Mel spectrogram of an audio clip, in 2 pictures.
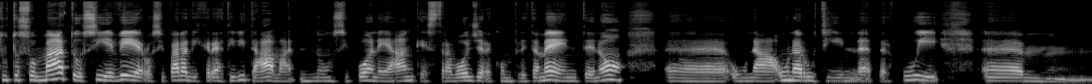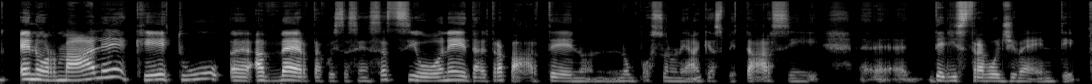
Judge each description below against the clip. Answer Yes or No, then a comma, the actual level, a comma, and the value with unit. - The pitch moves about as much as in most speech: Yes, average, 4.6 semitones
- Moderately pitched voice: Yes, medium, 175 Hz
